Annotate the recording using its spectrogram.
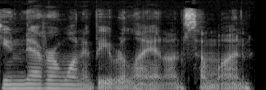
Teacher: he or she stresses on never and reduces want to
